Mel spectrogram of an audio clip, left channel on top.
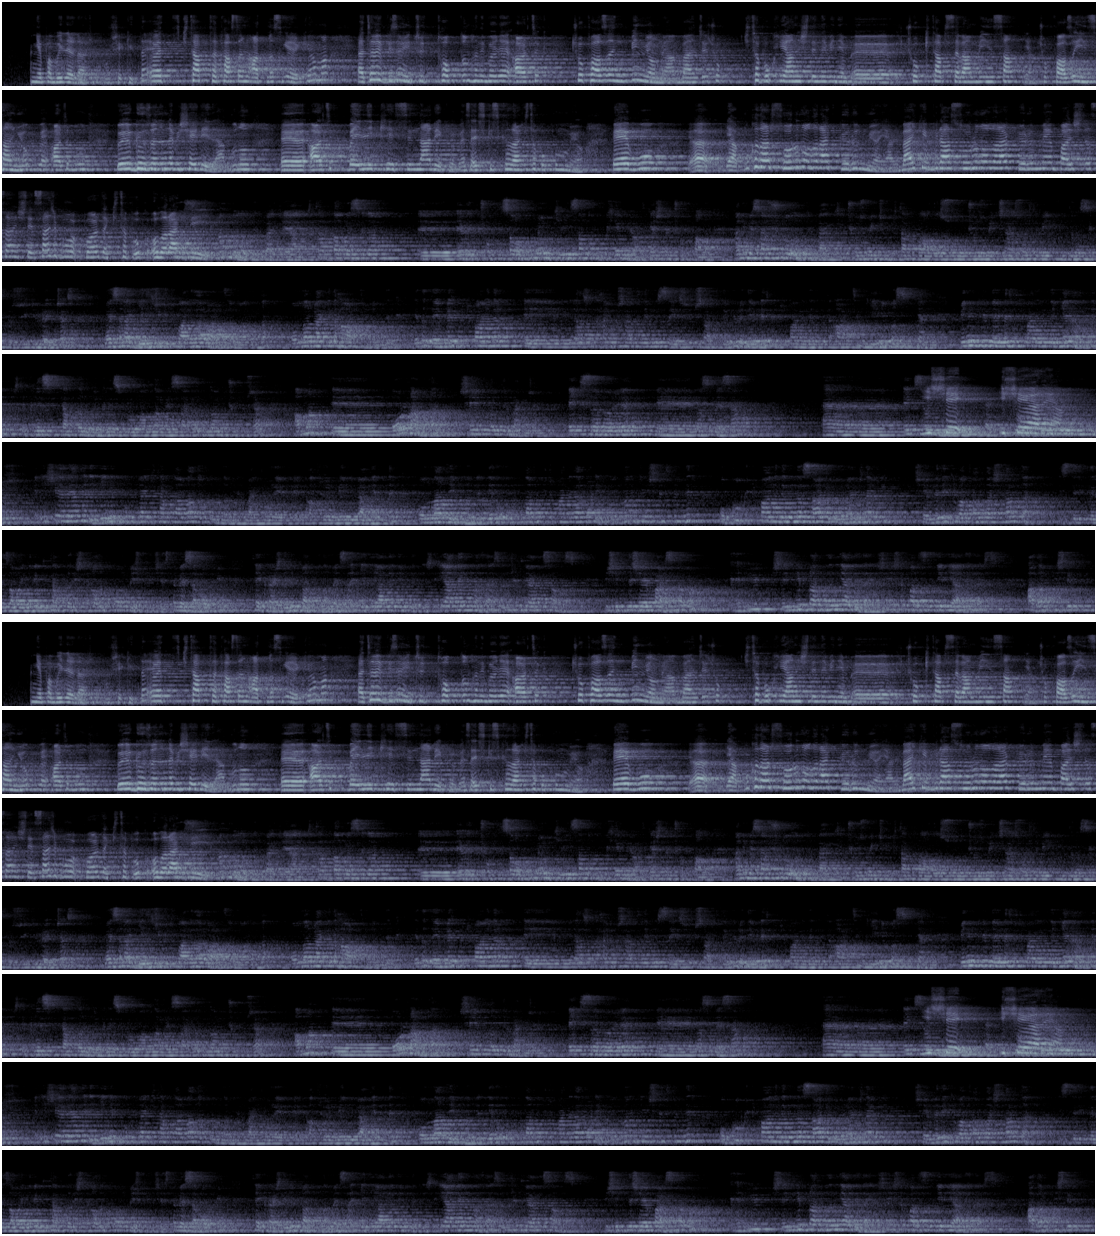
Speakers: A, on the left; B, in the centre.
A: yapabilirler bu şekilde. Evet kitap takaslarının artması gerekiyor ama ya tabii bizim tü- toplum hani böyle artık çok fazla hani bilmiyorum yani bence çok kitap okuyan işte ne bileyim e, çok kitap seven bir insan yani çok fazla insan yok ve artık bu böyle göz önünde bir şey değil yani bunu e, artık belli kesimler yapıyor. Mesela eskisi kadar kitap okunmuyor ve bu ya, ya bu kadar sorun olarak görünmüyor yani. Belki biraz sorun olarak görünmeye başlasa işte sadece bu, bu arada kitap ok- olarak
B: Ama şu
A: değil.
B: yüzden de olabilir bence. Yani kitaplar mesela e, evet çok insan okumuyor mu? Kim insan da okuyamıyor artık. Gerçekten çok pahalı. Hani mesela şu da olabilir belki çözmek için bu kitap pahalılığı sorunu çözmek için hani sonuçta beyin fırtınası yapıyoruz. Fikir üreteceğiz. Mesela gezici kütüphaneler vardı zamanında. Onlar belki daha arttırılabilir. Ya da devlet kütüphaneleri e, birazcık daha yükseltilebilir. Sayısı yükseltilebilir ve devlet kütüphanelerinde artık yeni basım yani benim bildiğim devlet kütüphanelerinde genelde işte klasik kitaplar oluyor, klasik romanlar vesaire oluyor. Bunlar da çok güzel. Ama e, oralarda şey yapılabilir bence. Ekstra böyle e, nasıl desem ee, ekstra
A: İşe
B: yeni yay- yani
A: işe
B: yok
A: yarayan.
B: yeni yayınlanmış. Ya işe yarayan değil, de yeni popüler kitaplardan da konulabilir bence oraya E, atıyorum belli bir adette. Onlar da yapılabilir. Ya da okullarda kütüphaneler var ya, onlar genişletilebilir. Okul kütüphanelerinden sadece öğrenciler değil, çevredeki vatandaşlar da istedikleri zaman gidip kitapları işte alıp 15 gün içerisinde vesaire okuyup tekrar işte yıpratmadan vesaire geri iade edebilir. İşte iade etmezlerse ücret iadesi alırsın. Bir şekilde şey yaparsın ama e, y- işte yıpratmadan iade eden kişiye işte parasını geri iade edersin. Adam işte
